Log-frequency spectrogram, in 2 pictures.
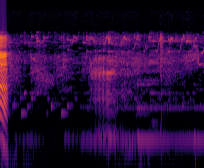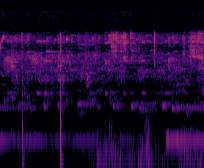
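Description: Sheep and goats bleating among a herd at a watering pond, with one clear bleat about a second and a half in and two sharp knocks around the middle.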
